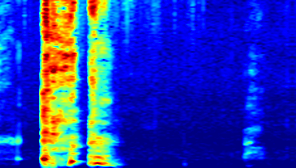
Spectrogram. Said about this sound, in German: Einen Moment nochmal, ich versuche mich frei zu husten, da muss ich nicht die ganze Zeit mich räuspern.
